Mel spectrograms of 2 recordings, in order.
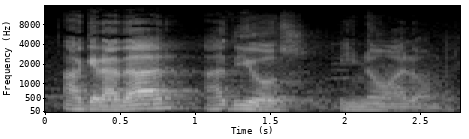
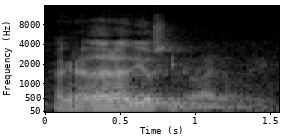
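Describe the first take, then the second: First: Slow, deliberate preaching of the key line; slow emphatic statement. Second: Quiet, lower repeat of the line; soft echo. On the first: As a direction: lean on agradar a Dios, slow and weighty. Preacher states key point slowly. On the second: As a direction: let agradar a Dios y no al hombre fall away softly. Preacher echoes the point softer. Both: Acted.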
